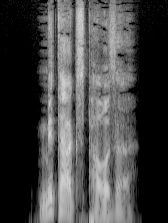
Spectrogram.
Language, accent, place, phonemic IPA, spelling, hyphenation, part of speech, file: German, Germany, Berlin, /ˈmɪtaːksˌpaʊ̯zə/, Mittagspause, Mit‧tags‧pau‧se, noun, De-Mittagspause.ogg
- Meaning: lunchbreak, lunch hour (A break at work for having lunch, usually at a fixed time around noon and unpaid.)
